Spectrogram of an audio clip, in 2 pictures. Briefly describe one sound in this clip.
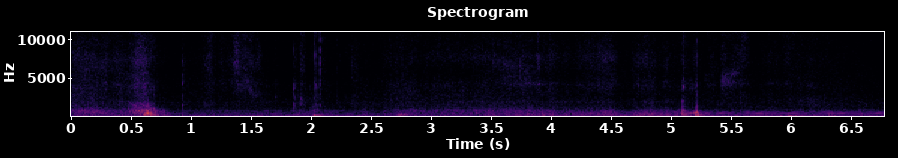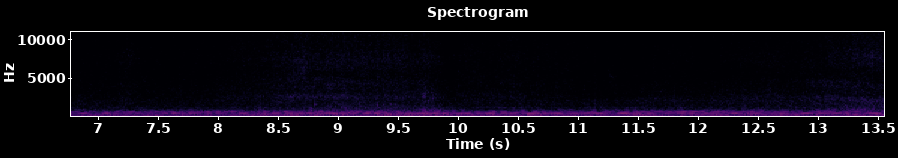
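A brush swishes through hair in soft strokes.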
